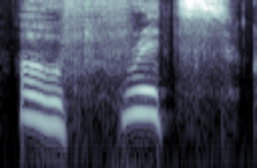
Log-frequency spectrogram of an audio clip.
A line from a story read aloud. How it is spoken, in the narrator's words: cried his mother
